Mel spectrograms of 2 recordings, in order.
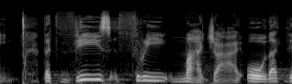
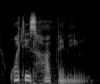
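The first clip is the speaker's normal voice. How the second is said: usual speaking voice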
